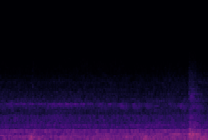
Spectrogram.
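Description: Electric train pulling away from a station, heard inside the car: a faint motor whine slowly rising in pitch as it gathers speed, over steady running noise, with a single wheel clack near the end.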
